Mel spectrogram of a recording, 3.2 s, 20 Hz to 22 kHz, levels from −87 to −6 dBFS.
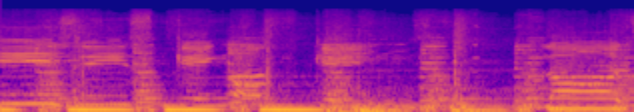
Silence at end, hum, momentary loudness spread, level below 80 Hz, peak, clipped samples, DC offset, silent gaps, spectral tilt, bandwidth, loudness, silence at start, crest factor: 0 s; none; 5 LU; -40 dBFS; -14 dBFS; under 0.1%; under 0.1%; none; -6 dB/octave; 15 kHz; -27 LUFS; 0 s; 12 dB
